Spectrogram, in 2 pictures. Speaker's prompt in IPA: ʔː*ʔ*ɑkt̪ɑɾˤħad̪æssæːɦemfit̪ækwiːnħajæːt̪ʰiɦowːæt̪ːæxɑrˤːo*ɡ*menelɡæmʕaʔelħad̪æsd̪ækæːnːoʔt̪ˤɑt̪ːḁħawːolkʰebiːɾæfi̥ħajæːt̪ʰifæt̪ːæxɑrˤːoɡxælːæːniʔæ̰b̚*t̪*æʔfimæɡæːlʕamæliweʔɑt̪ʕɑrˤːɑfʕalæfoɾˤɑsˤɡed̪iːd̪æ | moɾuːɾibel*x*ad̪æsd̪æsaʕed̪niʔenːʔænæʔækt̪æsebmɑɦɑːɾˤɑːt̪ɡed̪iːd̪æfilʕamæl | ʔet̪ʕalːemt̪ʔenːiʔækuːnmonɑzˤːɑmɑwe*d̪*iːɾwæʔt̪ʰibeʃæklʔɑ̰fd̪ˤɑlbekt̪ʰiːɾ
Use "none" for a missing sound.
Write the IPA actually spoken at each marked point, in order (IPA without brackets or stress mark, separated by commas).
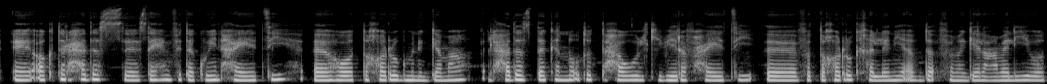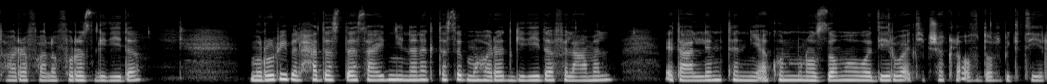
ʔ, ɡ, d̪, ħ, d̪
